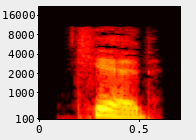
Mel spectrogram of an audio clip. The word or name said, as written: kid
